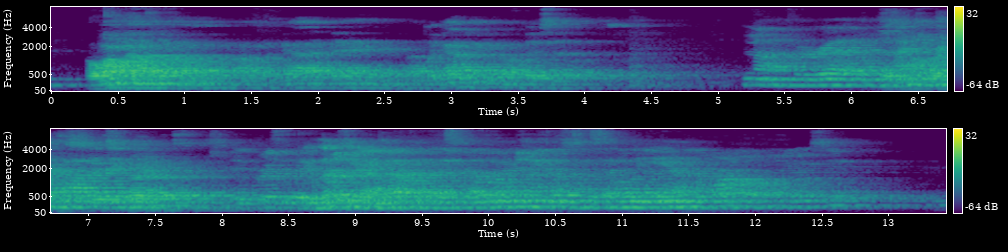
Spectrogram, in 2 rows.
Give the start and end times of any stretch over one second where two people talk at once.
6.2-7.6, 8.6-11.6

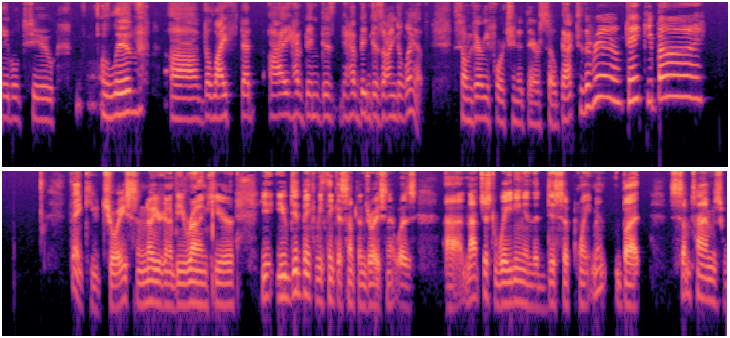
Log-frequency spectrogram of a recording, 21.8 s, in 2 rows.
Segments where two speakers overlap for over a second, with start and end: none

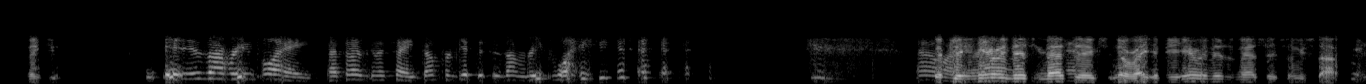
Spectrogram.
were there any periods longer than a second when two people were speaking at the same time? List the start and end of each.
9.3-10.8

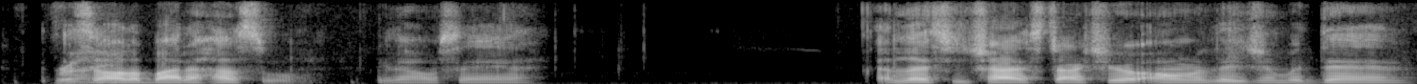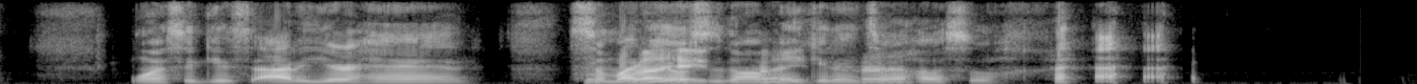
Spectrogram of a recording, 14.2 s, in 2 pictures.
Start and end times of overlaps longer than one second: 10.2-11.6

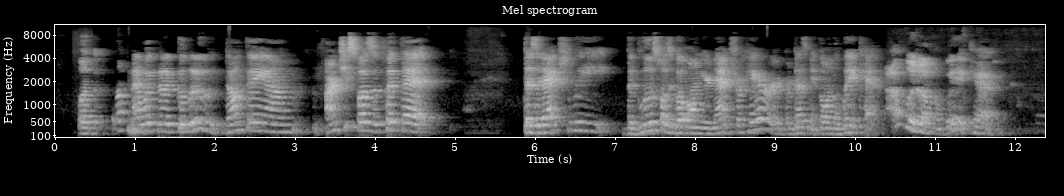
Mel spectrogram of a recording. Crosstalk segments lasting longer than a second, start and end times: none

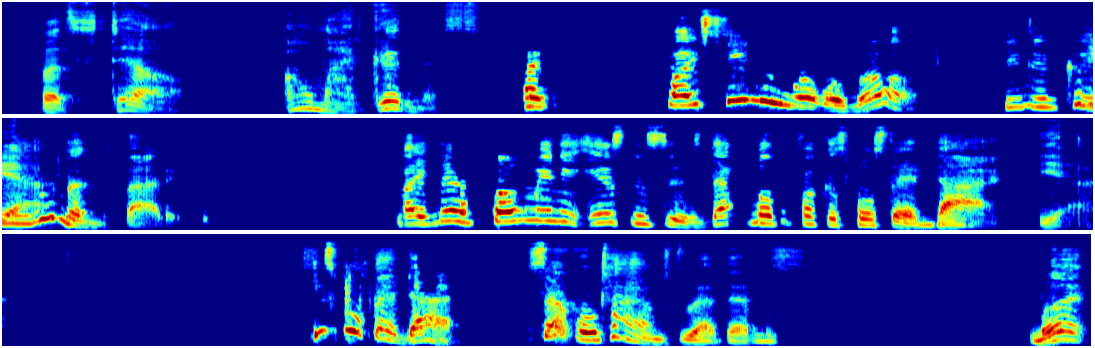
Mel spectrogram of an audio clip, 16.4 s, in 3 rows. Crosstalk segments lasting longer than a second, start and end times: none

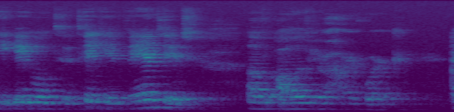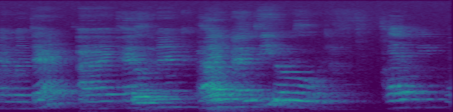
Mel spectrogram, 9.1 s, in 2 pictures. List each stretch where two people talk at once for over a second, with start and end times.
6.5-7.8

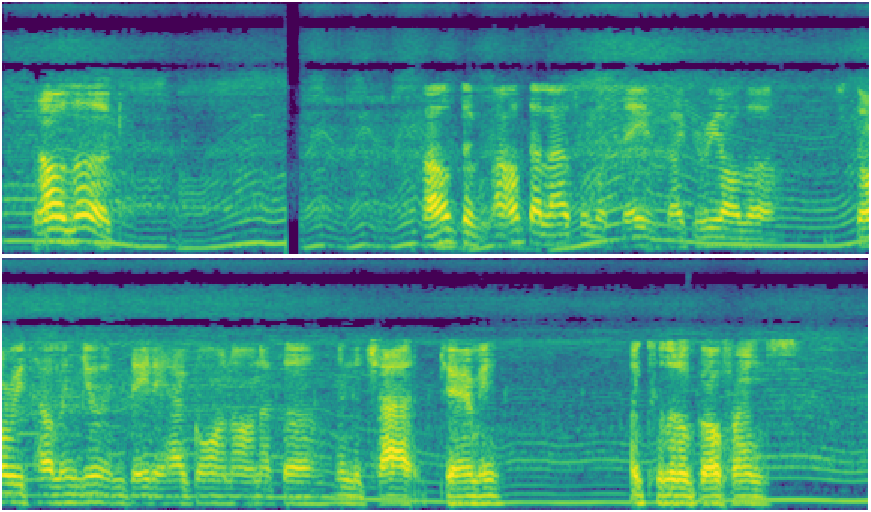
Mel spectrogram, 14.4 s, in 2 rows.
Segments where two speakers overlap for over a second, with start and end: none

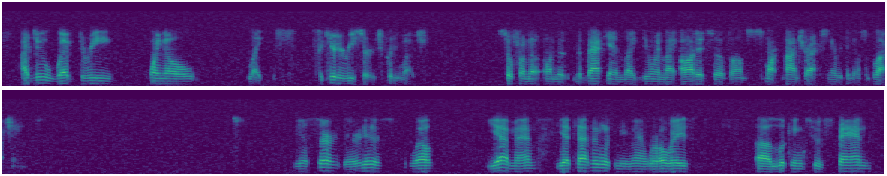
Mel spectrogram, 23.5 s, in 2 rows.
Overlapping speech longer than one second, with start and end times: none

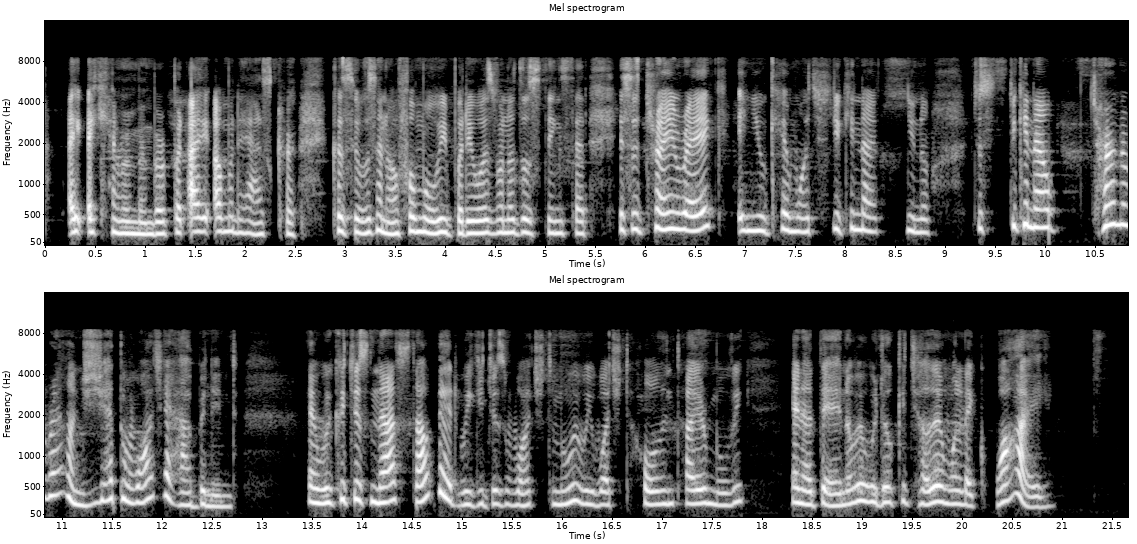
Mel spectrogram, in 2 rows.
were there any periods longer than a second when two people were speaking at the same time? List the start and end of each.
none

